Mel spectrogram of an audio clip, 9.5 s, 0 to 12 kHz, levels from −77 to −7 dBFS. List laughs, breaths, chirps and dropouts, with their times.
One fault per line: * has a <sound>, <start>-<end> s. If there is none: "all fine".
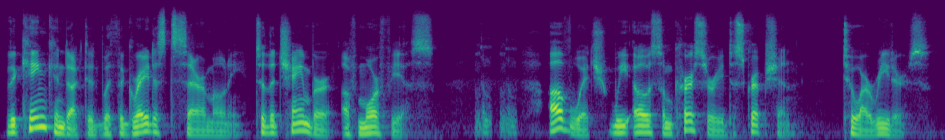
* has a laugh, 4.7-5.2 s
